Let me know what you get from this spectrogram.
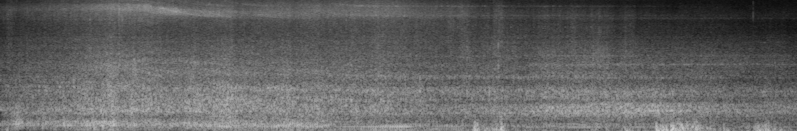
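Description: A CrossCountry Voyager diesel-electric multiple unit running past on the main line: engines and wheels make a loud, steady noise, with a high whine that falls slightly about two to three seconds in.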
